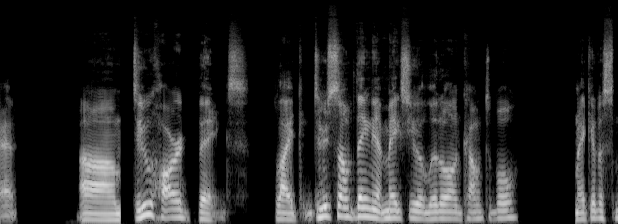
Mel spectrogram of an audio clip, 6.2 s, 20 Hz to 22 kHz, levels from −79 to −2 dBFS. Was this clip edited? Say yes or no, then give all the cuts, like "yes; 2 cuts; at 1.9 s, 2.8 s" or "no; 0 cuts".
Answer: yes; 1 cut; at 1.3 s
